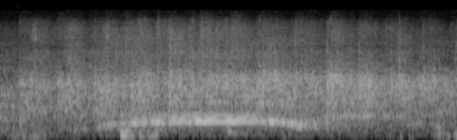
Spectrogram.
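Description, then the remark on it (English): A crowd claps steadily throughout, a dense, even wash of applause at moderate loudness, with a brief faint tone sliding underneath midway. “I'd like more applause, please.”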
